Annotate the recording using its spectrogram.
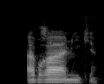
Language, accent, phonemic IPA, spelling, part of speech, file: French, France, /a.bʁa.a.mik/, abrahamique, adjective, LL-Q150 (fra)-abrahamique.wav
- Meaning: of the patriarch Abraham; Abrahamitic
